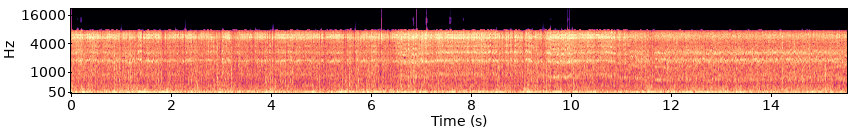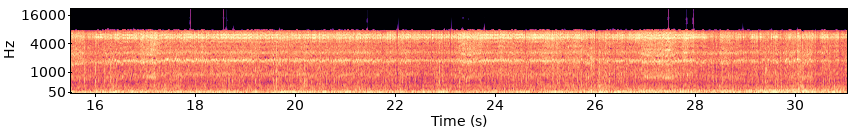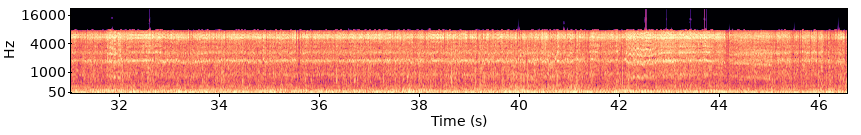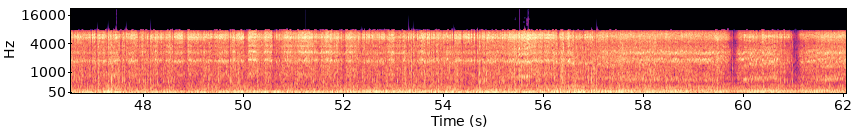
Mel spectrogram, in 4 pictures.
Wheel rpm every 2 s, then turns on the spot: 240, 230, 230, 230, 230, 210, 200, 200, 220, 230, 230, 230, 230, 220, 220, 230, 230, 240, 230, 230, 230, 230, 220, 230, 230, 230, 230, 230, 200, 150, 150.
none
